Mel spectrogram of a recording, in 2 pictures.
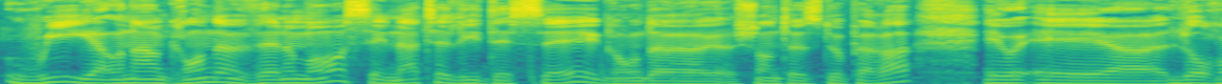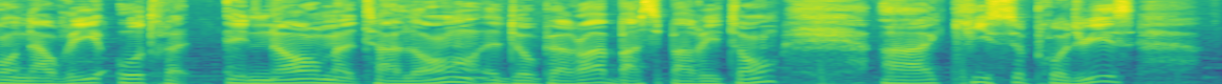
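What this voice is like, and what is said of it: American accent speaking French. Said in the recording (French): “on entend votre accent, parce que vous êtes américain ... Mais j'arrive pas à perdre. ... Et l'accent.”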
